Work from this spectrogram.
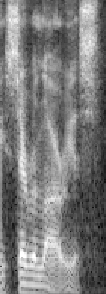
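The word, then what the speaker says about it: Cerularius: And I've heard his name pronounced several different ways. I'm going to try to just be consistent in my own pronunciation here and just say Seralarius.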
